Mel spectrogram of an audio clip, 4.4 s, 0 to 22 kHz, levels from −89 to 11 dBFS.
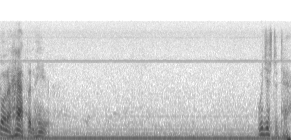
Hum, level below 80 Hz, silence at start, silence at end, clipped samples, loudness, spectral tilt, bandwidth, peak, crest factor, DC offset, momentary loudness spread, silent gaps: none; -32 dBFS; 0 s; 0 s; under 0.1%; -29 LUFS; -6.5 dB/octave; 12 kHz; -2 dBFS; 24 dB; under 0.1%; 16 LU; none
